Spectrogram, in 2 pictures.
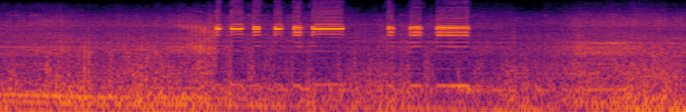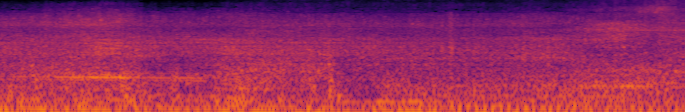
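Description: Sport motorcycle running at road speed, heard from the rider's position with a steady rush of wind noise. Two to four and a half seconds in, a horn gives a quick series of short, high-pitched toots.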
